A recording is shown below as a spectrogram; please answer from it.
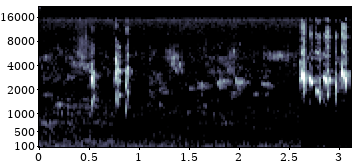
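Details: A bulbul sings in a raw recording with a heavy-throated voice: a few isolated soft notes early on, then a rapid, loud burst of chattering warbled notes near the end.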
